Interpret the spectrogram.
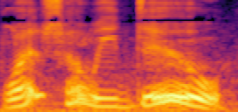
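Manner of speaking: high, anxious cry of a worried mother; a frightened wail, pitched high; heartfelt cry. A narrator's reading. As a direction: let it break out as a plea of helplessness. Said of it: "the heartfelt cry of".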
